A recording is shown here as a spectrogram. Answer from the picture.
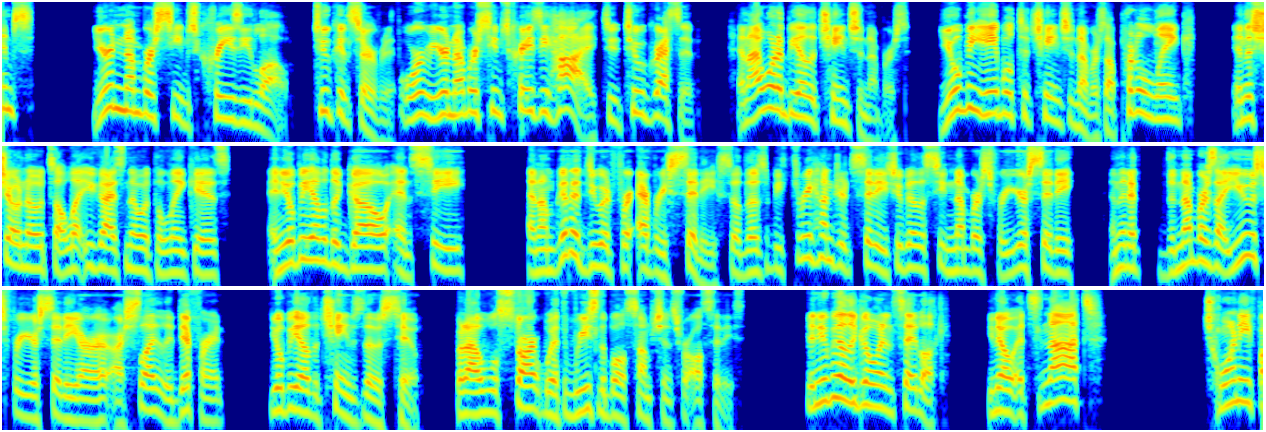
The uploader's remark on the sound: This was a live class recorded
